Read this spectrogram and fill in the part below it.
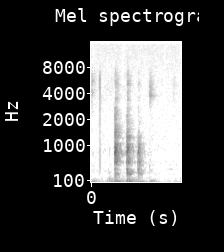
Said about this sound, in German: Oh, bei mir klopft's an. Ich kann gerade nicht.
